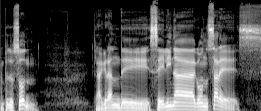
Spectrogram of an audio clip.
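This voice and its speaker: Speaking very slowly in a French accent, the voice has lively intonation and long, frequent pauses, with audible room echo around it. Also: man, fairly low pitch for a man. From France (Strasbourg, Alsace). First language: French (speaking Spanish). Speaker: radio host. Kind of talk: radio music show presenting. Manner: casual and animated.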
